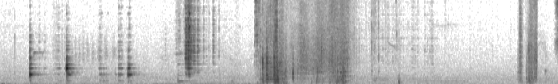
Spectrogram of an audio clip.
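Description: A few sharp clinks with a brief ring as the terracotta pot is handled, then water poured onto the potted compost for about a second and a half, watering the newly planted bulbs in.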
